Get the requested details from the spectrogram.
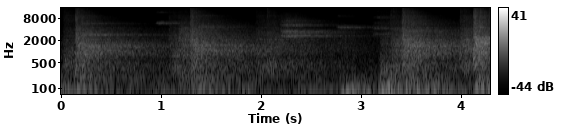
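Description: Shoes squeak sharply on a wooden court floor.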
